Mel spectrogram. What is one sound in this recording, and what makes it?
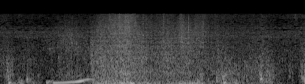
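A burst of fire whooshes and crackles.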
